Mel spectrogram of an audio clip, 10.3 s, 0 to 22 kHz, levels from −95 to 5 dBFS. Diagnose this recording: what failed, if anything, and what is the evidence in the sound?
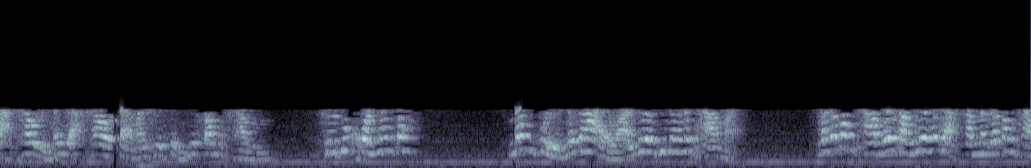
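Codec stage: the speech is dull and heavily smeared throughout, with nothing above 1.7 kHz. The likely cause is AAC compression, and the sound fits a bitrate around 8 kbps.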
